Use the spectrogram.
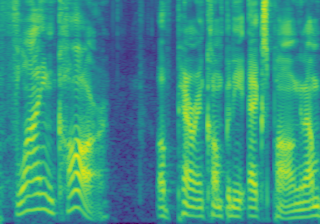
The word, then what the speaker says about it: Xpeng: It's titled Xpong, Robotics Unicorn for Kids.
